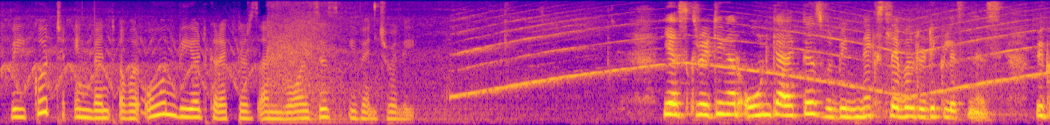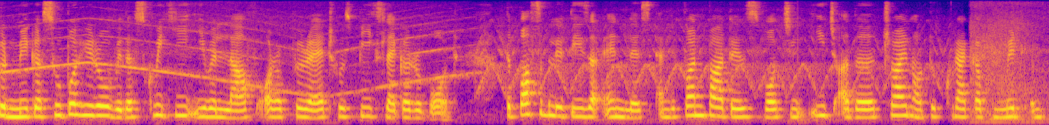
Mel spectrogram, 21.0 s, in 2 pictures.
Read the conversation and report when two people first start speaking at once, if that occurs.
none

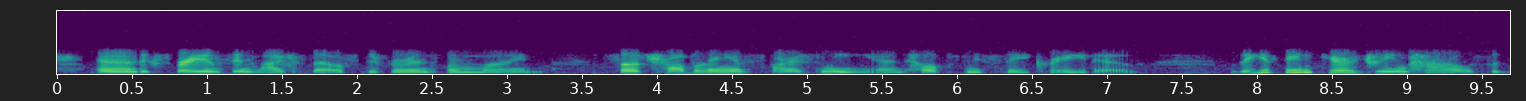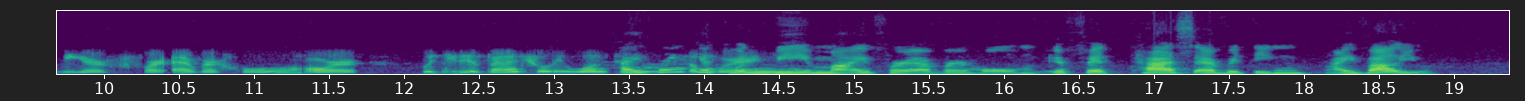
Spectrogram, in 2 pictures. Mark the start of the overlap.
13 s

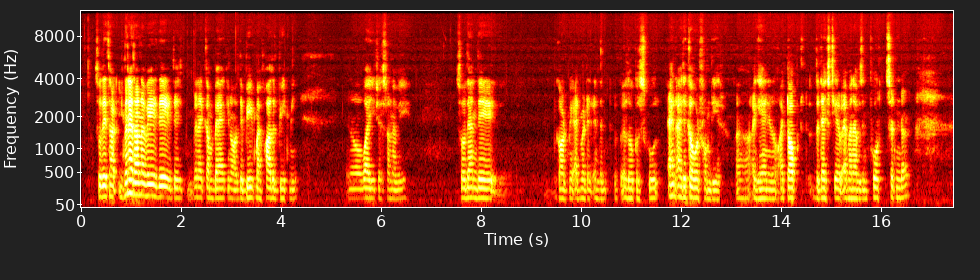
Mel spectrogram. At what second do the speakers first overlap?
none

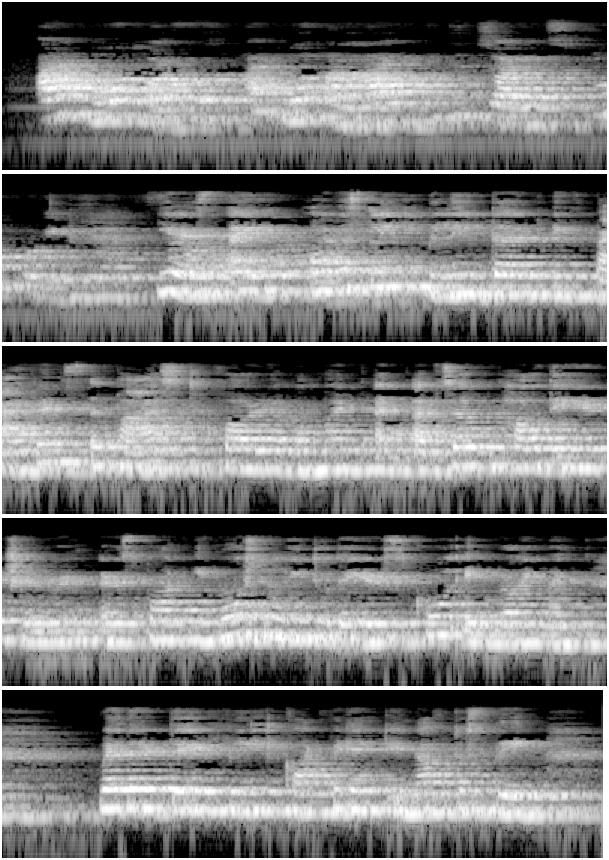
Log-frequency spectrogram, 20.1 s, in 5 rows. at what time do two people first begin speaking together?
5 s

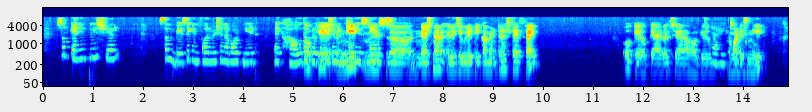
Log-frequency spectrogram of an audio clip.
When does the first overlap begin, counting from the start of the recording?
5 s

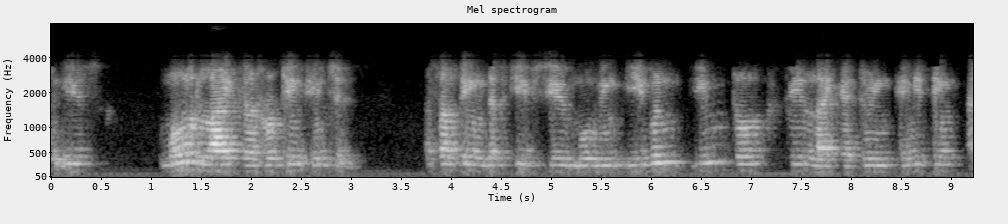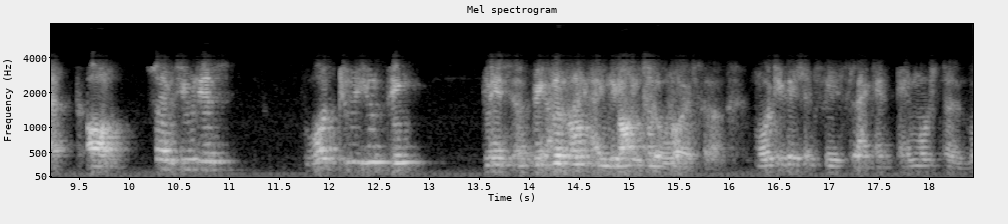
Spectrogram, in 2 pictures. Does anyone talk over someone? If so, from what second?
14 s

